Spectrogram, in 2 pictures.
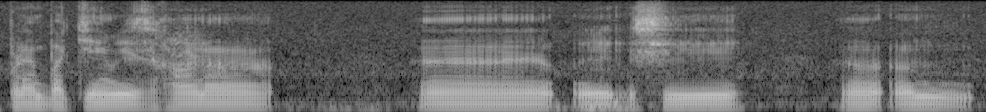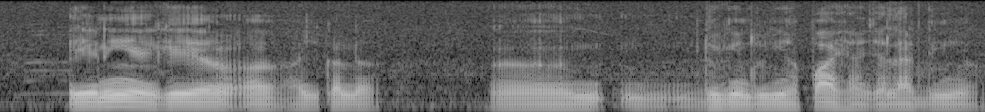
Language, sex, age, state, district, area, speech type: Dogri, male, 45-60, Jammu and Kashmir, Udhampur, rural, spontaneous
